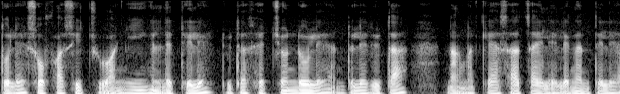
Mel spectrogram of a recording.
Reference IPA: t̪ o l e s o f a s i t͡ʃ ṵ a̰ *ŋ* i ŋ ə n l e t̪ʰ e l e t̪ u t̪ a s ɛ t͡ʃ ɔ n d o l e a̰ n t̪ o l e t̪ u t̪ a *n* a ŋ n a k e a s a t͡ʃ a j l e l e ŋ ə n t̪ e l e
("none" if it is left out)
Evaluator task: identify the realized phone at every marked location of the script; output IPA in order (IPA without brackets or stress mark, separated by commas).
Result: ɲ, n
